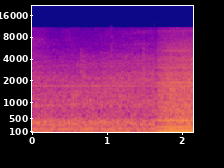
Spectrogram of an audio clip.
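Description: Steady faint hiss, then a steady low machine hum with several tones cuts in suddenly near the end.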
